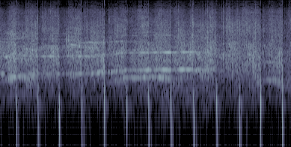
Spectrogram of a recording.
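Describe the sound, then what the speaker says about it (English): A live audience at a final applauds the two finalists with moderate clapping, while a regular sharp thump sounds about twice per second beneath it and faint tonal sounds run through the background. "Can we have a round of applause for both Owen and Leonard Gates?"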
